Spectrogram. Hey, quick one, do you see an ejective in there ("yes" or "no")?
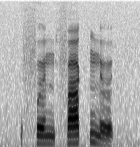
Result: no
